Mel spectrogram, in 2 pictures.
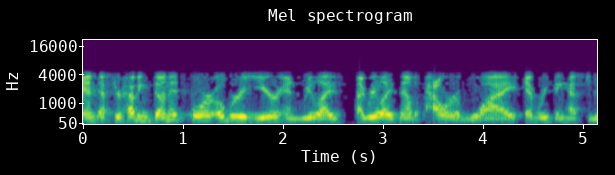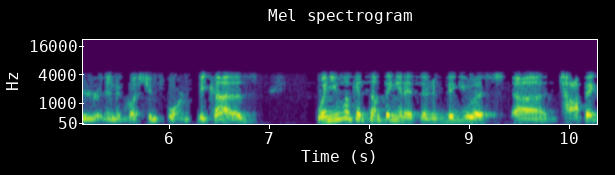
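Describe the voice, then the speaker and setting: A man's fairly high voice, very fast, with lively intonation. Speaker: corporate trainer. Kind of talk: training presentation. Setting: web conference recording.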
